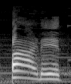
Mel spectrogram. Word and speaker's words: pared: La siguiente palabra, pared. ¿Dónde se carga la voz? En red.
